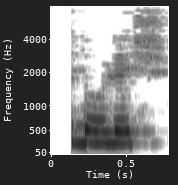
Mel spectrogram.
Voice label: "balesh", Persian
